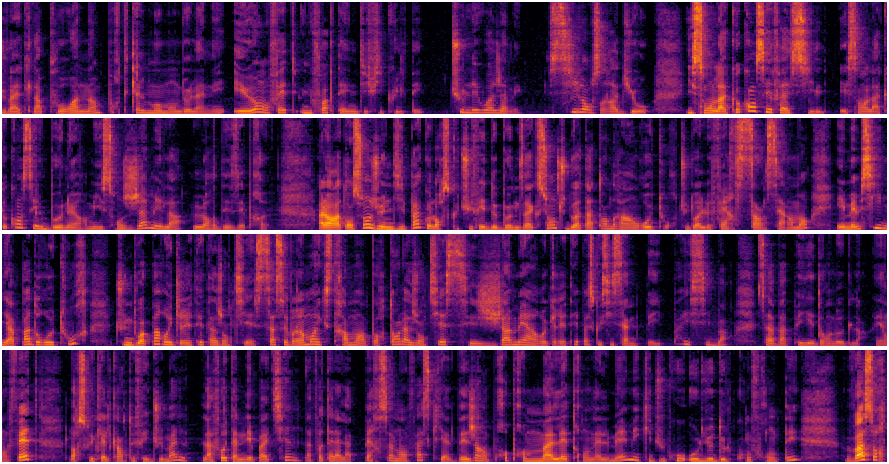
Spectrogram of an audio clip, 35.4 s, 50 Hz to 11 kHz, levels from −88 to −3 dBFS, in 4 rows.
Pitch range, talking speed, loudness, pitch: 180-235 Hz, 270 wpm, -28 LUFS, 200 Hz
